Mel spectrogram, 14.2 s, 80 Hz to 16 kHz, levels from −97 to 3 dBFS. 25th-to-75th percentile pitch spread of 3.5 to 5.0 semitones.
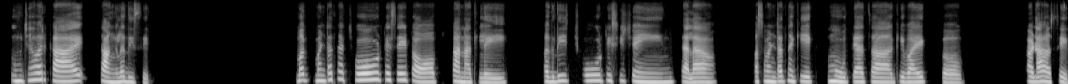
Yes: average, 4.0 semitones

